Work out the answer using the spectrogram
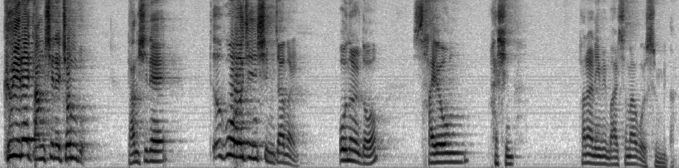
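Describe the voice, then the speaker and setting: Lively high-voiced male pastor preaching. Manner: asks the congregation questions and answers them himself; acts out scolding lines in quick bursts. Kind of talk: sermon. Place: church sanctuary.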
